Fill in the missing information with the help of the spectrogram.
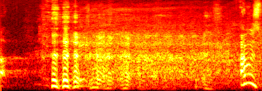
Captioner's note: audience laughter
